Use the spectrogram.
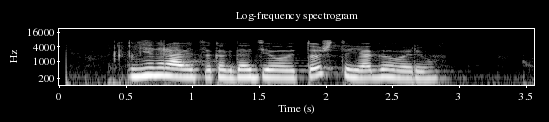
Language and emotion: Russian, positive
